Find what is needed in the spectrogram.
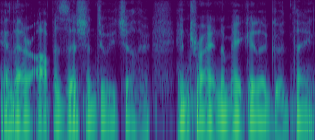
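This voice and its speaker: Very deep, low pitch from a man on a very clean recording with a silent background. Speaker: podcast guest, host's father. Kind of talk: casual political discussion. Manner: deadpan.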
